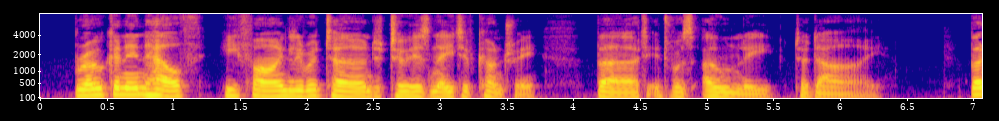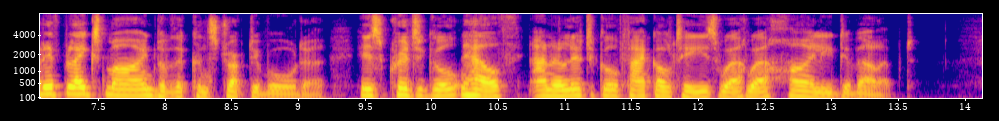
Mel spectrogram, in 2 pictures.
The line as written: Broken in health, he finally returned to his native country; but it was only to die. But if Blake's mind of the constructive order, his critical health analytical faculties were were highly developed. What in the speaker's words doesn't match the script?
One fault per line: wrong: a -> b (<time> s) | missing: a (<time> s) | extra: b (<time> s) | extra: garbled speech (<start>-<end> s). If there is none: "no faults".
no faults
